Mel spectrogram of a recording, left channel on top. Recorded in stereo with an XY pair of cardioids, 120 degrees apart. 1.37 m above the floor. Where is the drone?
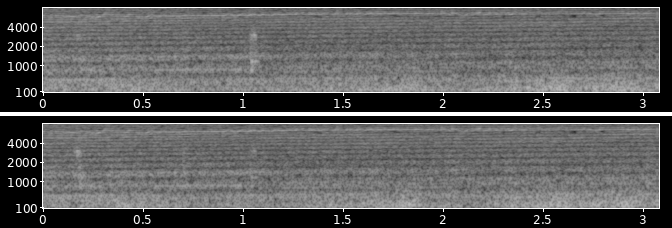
5° left; by 3.1 s straight ahead.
